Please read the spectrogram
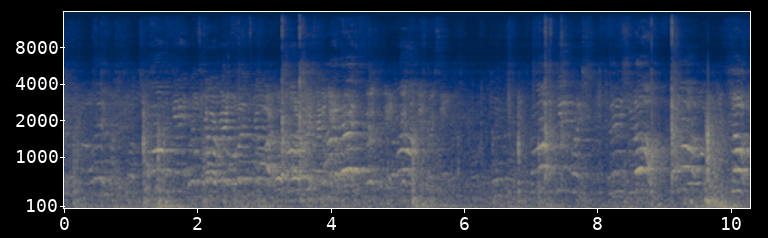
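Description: Several voices shouting and calling out around a boxing ring, over scattered sharp thuds from the boxers: gloves landing and feet on the ring canvas.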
